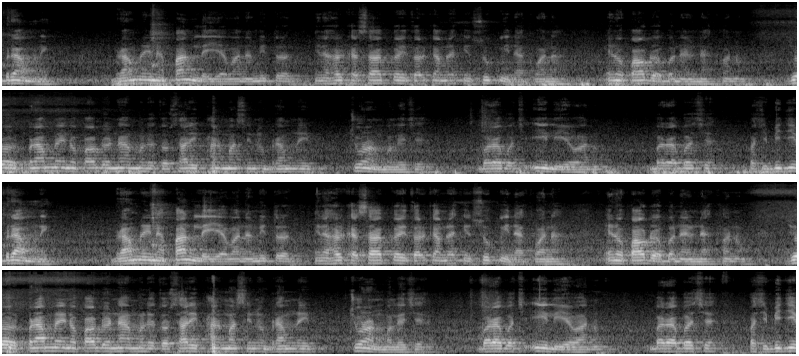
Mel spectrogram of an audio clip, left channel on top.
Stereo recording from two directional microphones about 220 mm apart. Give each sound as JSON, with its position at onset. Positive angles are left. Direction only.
{"t": 1.1, "sound": "a man's voice", "side_deg": 15}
